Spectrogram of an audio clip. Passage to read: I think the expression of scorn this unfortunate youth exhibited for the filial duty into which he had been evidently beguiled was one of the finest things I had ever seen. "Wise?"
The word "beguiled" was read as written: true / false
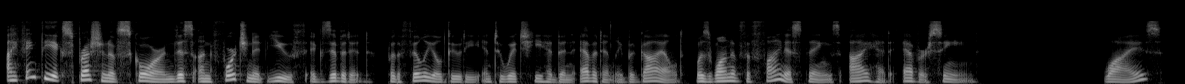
true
